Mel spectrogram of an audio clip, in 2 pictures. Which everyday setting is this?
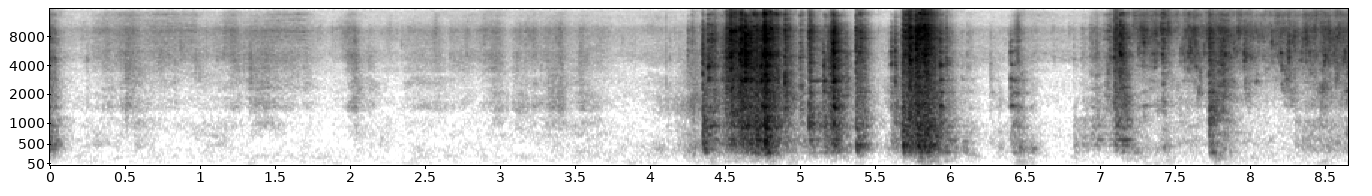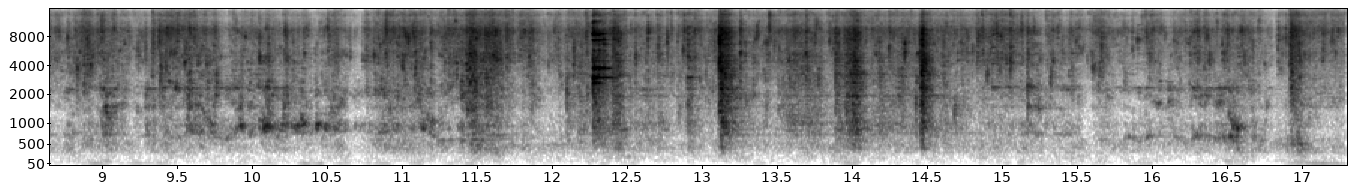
kitchen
